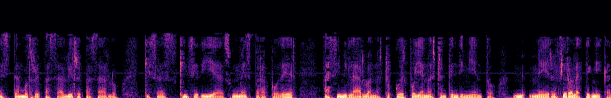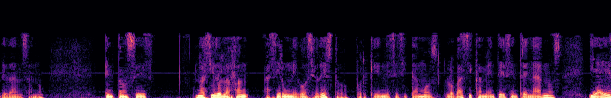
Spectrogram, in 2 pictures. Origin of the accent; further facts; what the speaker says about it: Quito, Pichincha, Ecuador; las memorias que como personas, como quiteño, he ido acumulando durante la infancia, la adolescencia y esta madurez.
